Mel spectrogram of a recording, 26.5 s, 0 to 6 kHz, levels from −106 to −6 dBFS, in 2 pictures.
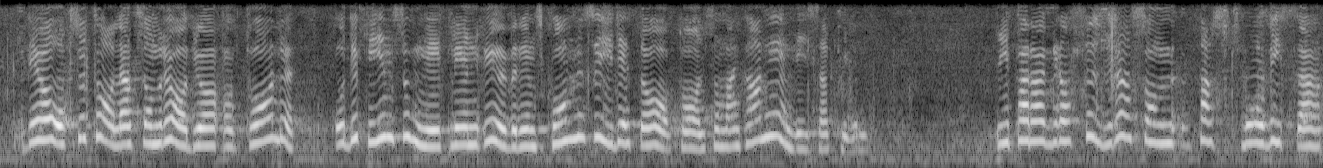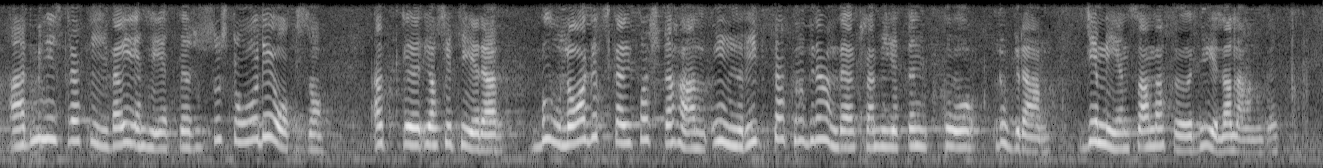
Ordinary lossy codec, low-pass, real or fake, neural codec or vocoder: Opus, 64 kbps; 5.4 kHz; fake; codec, 44.1 kHz, 3.4 kbps, Pupu-Codec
